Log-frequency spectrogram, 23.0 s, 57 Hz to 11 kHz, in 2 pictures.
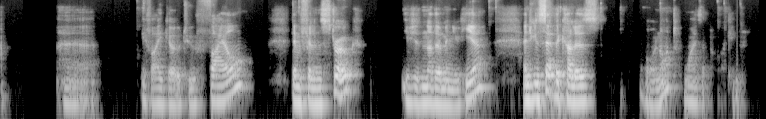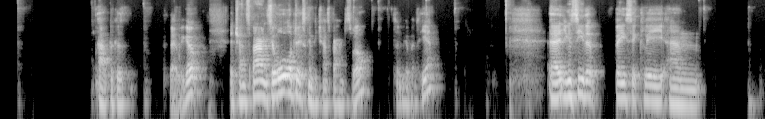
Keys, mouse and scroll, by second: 2.0 click, 4.4 click, 7.3 click, 8.5 click, 9.3-10.0 drag, 10.8 click, 11.2 click, 13.0 click, 15.1 click, 16.2 Delete, 16.7 click, 17.2 click, 18.0 click, 21.9 shift+click.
